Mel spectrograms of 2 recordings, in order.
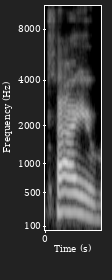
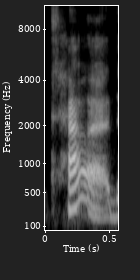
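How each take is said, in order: First: Said in the usual way. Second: "tired" said as "tahd", r dropped; folksy "tahd" for "tired"; colloquial "tired". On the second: Shown as a demonstration. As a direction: stretch "tired" into one broad syllable, "tahd". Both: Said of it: "That's a different thing".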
